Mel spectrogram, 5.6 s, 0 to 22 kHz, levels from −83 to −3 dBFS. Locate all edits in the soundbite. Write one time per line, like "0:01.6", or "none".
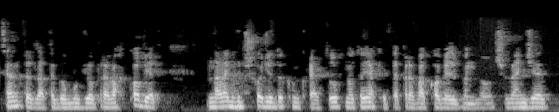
none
